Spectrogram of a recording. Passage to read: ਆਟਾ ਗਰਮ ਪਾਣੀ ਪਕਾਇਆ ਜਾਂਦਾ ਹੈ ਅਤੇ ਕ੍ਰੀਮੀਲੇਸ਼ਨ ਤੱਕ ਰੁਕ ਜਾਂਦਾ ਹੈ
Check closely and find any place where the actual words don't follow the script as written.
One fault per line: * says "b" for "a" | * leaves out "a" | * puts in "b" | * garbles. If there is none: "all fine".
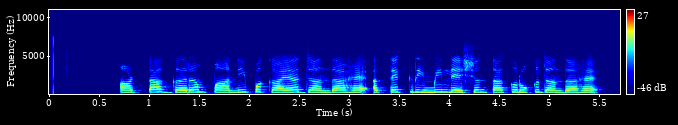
all fine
